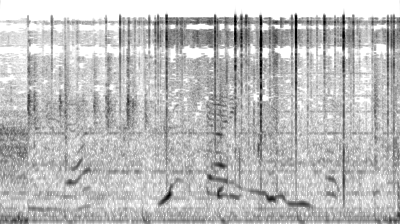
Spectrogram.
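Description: Campfire kindling of dry hay and sticks catching light, with faint scattered crackles over a low steady rumble. Faint distant high voices call out in the middle.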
